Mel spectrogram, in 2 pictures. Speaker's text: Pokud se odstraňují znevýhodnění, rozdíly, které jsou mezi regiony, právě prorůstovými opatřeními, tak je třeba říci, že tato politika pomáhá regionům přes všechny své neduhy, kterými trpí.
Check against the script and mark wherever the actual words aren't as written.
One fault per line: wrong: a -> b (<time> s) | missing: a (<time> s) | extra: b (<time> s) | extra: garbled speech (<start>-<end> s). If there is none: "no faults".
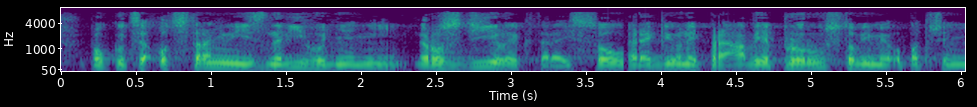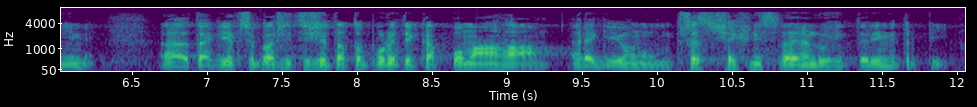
missing: mezi (3.8 s)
